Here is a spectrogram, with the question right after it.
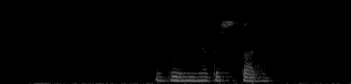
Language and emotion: Russian, angry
